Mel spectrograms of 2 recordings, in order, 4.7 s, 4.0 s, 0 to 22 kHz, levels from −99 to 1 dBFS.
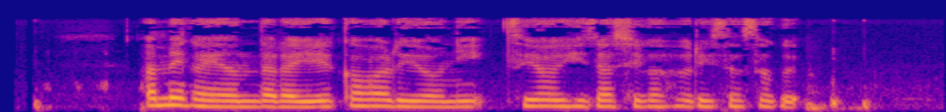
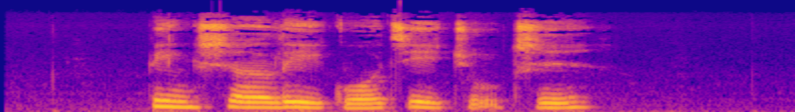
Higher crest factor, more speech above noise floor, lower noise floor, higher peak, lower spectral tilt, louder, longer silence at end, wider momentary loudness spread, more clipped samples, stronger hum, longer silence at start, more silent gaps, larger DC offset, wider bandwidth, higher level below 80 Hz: about the same, 18 dB vs 16 dB; second, 29 dB vs 42 dB; about the same, -54 dBFS vs -55 dBFS; second, -8 dBFS vs 0 dBFS; about the same, -4 dB/octave vs -3.5 dB/octave; second, -25 LUFS vs -13 LUFS; second, 0.4 s vs 1.05 s; about the same, 10 LU vs 8 LU; neither; neither; second, 0.15 s vs 0.75 s; neither; neither; second, 11.5 kHz vs 16 kHz; second, -68 dBFS vs -50 dBFS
